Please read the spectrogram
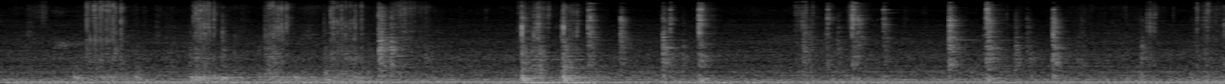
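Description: A ratchet wrench clicks in short irregular runs as the bolts on a snow pusher's cutting edge are tightened. A skid steer engine idles steadily underneath.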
